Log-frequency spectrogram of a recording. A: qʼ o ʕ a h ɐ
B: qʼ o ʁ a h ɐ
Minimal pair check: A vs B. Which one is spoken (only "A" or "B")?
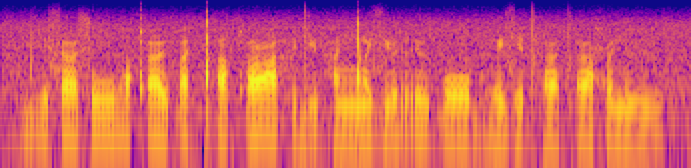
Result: A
